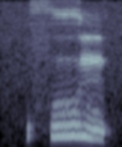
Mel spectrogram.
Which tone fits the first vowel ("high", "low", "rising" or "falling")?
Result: falling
